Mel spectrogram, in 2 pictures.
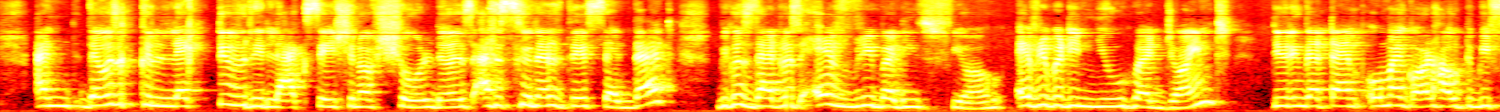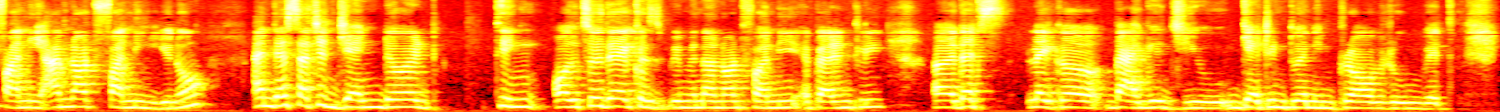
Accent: India; first language Malayalam; English is a second language; Malayalam, very Indian vernacular. I started watching English movies only in my 11th grade. In fact, I didn't speak English very well till my 6th grade, because I did not have anybody to speak English with.

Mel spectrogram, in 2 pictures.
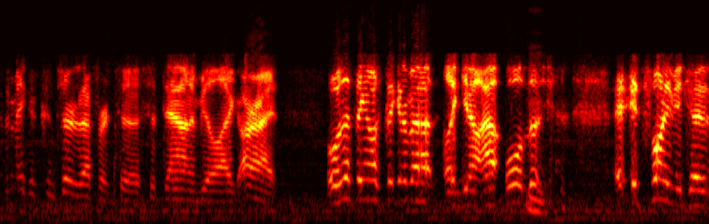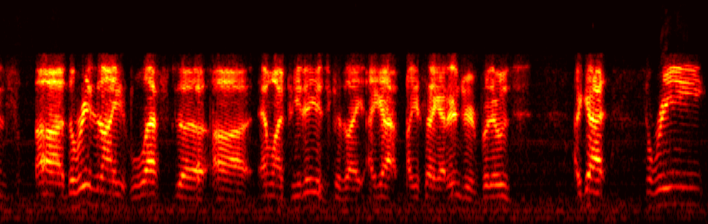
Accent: Staten Island, New York, United States; No, it's only about 50 minutes from Staten Island. I'm from Staten Island. New York.

